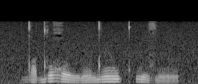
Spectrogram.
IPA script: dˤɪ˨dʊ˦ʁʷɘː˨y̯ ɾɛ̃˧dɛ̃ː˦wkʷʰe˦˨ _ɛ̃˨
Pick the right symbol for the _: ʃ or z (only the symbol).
z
